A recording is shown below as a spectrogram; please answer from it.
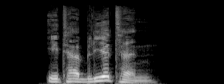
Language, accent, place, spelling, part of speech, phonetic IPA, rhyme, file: German, Germany, Berlin, etablierten, adjective / verb, [etaˈbliːɐ̯tn̩], -iːɐ̯tn̩, De-etablierten.ogg
- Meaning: inflection of etablieren: 1. first/third-person plural preterite 2. first/third-person plural subjunctive II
